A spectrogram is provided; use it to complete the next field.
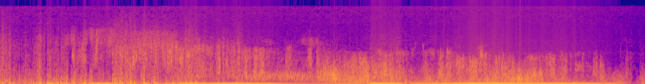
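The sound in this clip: Audified wind data holding an unexplained feature: a dense, low, rumbling roar that runs without a break, swelling and easing slightly in loudness throughout.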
